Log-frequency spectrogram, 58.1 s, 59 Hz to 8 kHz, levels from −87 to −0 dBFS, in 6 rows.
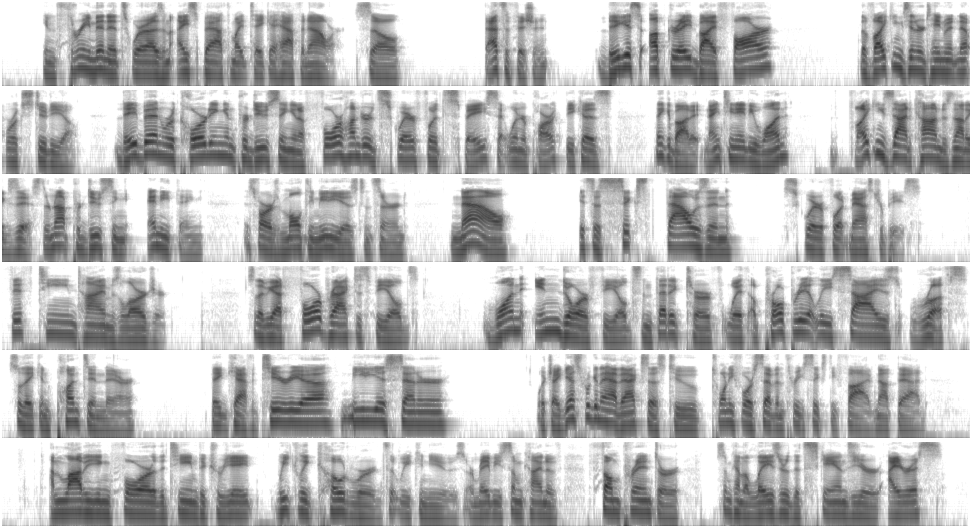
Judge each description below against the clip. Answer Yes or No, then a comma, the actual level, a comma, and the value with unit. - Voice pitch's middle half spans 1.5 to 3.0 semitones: No, average, 4.8 semitones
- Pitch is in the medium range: No, low, 125 Hz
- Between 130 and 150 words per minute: Yes, average, 140 wpm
